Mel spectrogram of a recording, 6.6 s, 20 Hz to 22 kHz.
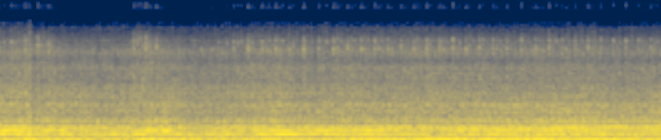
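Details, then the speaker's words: Ford 600-series (640) tractor abandoned a decade, running after new intake/exhaust manifold and vertical exhaust fitted: steady, even low rumble at idle with smooth unchanging beat, no knocks or misses; normal idle. "well now ain't that a Sweet Sound I'm so glad to hear that that is absolutely lovely"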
